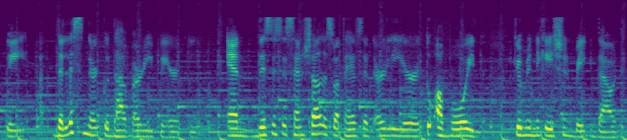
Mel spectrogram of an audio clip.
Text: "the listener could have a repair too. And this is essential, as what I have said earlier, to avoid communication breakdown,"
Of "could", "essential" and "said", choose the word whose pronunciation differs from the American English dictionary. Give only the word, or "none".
none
